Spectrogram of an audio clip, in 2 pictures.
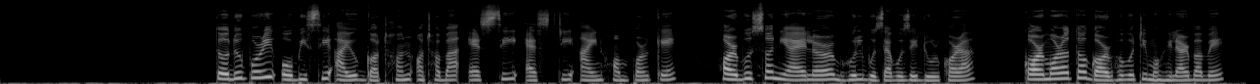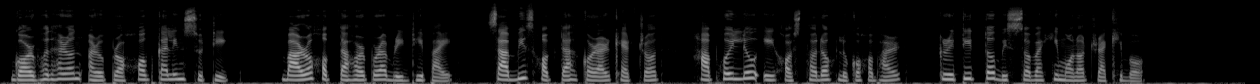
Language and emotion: Assamese, neutral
